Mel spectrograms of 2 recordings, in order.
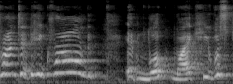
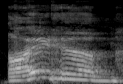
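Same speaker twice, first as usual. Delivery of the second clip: monster voice; 6 semitones lower, 3 dB louder, slower than usual. Acted.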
